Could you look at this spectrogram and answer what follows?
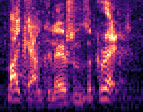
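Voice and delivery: self-important mouse proclamation; Humphrey claiming to be right; announced importantly. Acted. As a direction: declare it pompously. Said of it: "he announced importantly".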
